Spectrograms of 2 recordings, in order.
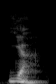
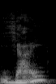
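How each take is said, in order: First: The word is weakened and shortened. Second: The word is full, with a longer vowel. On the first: The pronoun is not emphasized. "weakened and shortened" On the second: The pronoun is given particular emphasis. "instead of saying jij"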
